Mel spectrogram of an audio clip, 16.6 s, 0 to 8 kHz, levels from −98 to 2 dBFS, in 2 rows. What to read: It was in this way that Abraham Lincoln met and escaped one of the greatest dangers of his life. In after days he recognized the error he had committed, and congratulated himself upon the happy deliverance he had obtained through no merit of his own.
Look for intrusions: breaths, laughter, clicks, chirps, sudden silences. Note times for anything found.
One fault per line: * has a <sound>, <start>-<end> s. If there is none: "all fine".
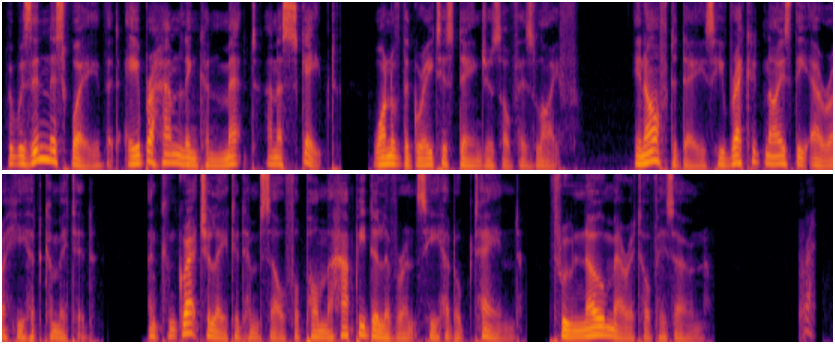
* has a laugh, 16.3-16.4 s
